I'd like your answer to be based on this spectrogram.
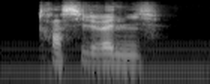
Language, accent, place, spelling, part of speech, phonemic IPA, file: French, France, Lyon, Transylvanie, proper noun, /tʁɑ̃.sil.va.ni/, LL-Q150 (fra)-Transylvanie.wav
- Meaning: Transylvania (a historical region in western Romania)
